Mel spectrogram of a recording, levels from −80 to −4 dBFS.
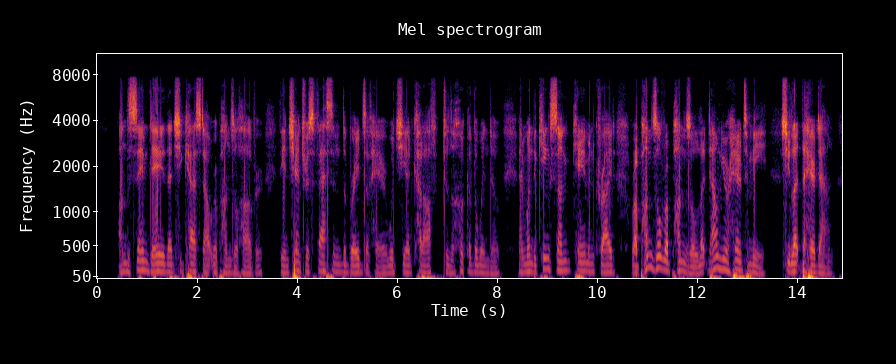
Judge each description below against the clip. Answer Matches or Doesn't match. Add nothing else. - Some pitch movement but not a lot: Matches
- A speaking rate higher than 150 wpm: Matches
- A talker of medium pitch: Doesn't match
